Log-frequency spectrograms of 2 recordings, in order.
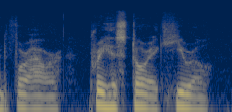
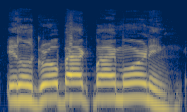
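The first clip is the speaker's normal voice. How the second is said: loud group cheer; loud echo; 6 semitones higher, 9 dB louder than usual. A narrator's reading. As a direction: chant it back loudly. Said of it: "echoed Hesiod".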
